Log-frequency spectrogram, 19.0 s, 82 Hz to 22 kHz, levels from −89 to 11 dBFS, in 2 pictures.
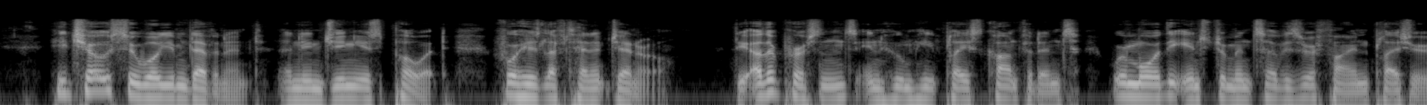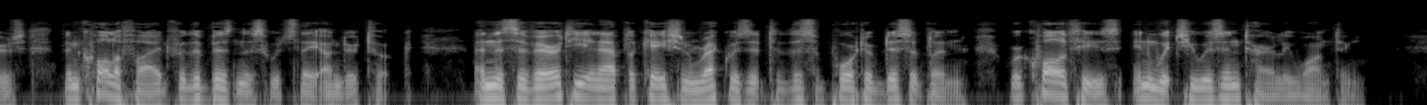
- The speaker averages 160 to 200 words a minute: Yes, average, 175 wpm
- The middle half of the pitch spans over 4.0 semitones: No, average, 2.8 semitones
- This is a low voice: Yes, low, 105 Hz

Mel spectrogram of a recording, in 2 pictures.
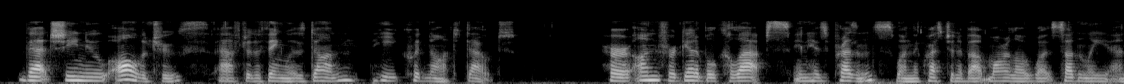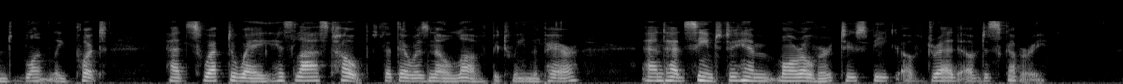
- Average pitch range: Yes, average, 3.1 semitones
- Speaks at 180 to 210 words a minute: No, average, 150 wpm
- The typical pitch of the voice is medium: Yes, medium, 160 Hz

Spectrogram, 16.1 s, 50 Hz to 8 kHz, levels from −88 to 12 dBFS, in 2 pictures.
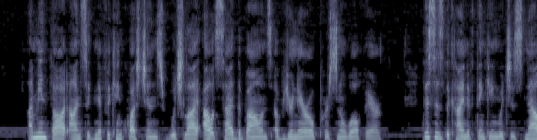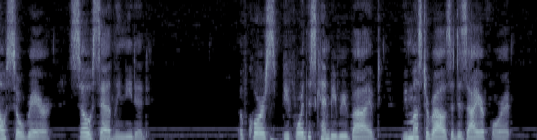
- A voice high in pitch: No, medium, 170 Hz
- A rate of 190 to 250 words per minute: No, average, 170 wpm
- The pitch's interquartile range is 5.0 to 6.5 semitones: Yes, wide, 5.6 semitones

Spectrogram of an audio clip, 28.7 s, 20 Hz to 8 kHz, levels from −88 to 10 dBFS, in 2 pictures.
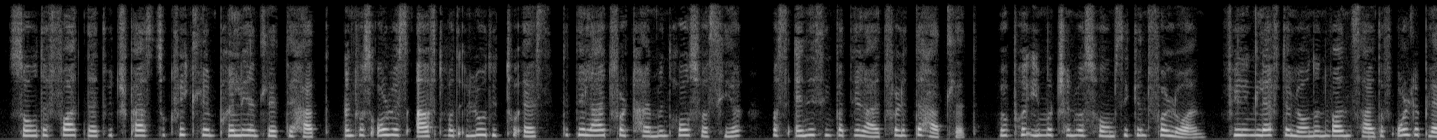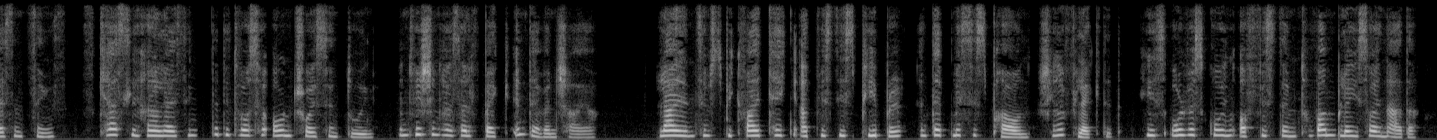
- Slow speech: No, average, 195 wpm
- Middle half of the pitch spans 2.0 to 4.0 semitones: Yes, average, 3.3 semitones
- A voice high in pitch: Yes, very high, 285 Hz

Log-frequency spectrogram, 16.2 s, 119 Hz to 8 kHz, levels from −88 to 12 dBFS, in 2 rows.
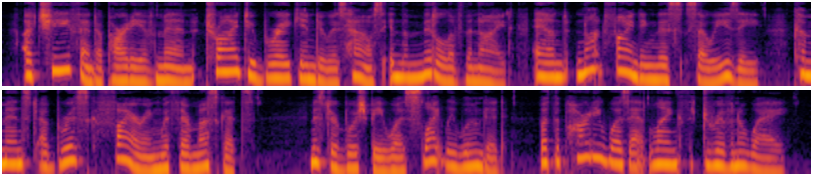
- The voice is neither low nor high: Yes, medium, 180 Hz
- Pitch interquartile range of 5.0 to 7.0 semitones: Yes, wide, 5.4 semitones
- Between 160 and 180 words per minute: Yes, average, 165 wpm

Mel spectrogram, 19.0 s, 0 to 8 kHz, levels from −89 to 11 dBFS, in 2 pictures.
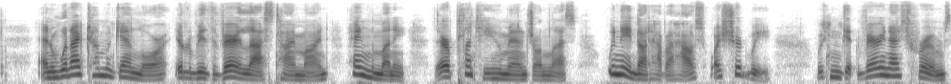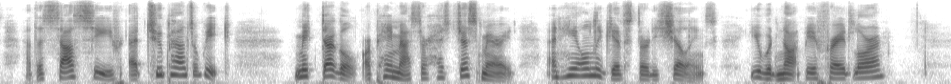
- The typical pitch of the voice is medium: Yes, medium, 155 Hz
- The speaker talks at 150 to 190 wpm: No, average, 200 wpm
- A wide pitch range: Yes, wide, 8.1 semitones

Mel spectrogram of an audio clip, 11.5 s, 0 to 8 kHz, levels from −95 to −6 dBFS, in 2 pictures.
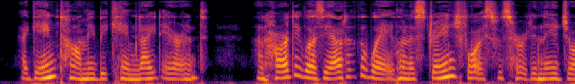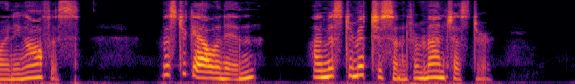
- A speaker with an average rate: Yes, average, 160 wpm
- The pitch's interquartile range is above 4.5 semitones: No, average, 3.9 semitones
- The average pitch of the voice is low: No, high, 210 Hz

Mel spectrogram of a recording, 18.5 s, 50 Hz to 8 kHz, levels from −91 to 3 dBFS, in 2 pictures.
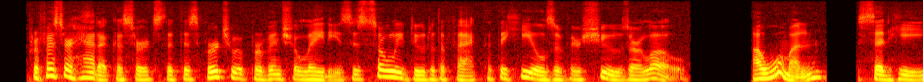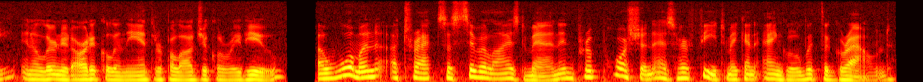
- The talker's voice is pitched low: Yes, low, 120 Hz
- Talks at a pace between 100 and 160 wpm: No, average, 170 wpm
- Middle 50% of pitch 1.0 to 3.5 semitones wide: No, average, 4.7 semitones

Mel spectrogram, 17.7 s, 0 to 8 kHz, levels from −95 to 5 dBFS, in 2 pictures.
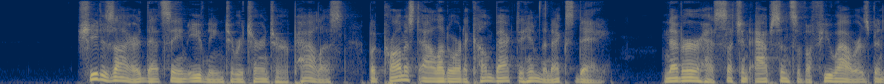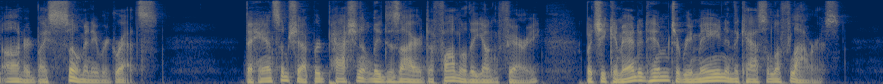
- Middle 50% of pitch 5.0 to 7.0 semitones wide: Yes, wide, 5.4 semitones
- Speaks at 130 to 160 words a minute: No, average, 190 wpm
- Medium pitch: No, very low, 95 Hz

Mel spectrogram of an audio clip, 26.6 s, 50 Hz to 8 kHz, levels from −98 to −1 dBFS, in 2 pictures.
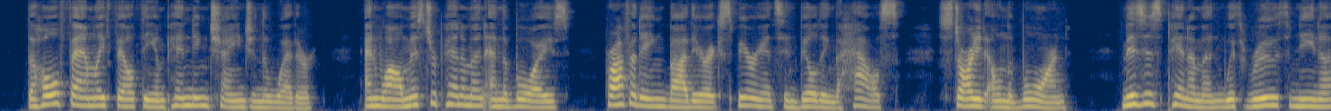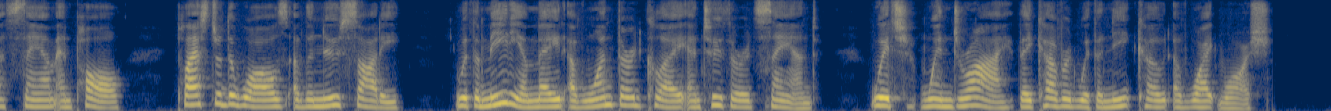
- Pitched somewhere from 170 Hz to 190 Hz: Yes, medium, 185 Hz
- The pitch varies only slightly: No, average, 3.7 semitones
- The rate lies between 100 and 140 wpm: No, average, 150 wpm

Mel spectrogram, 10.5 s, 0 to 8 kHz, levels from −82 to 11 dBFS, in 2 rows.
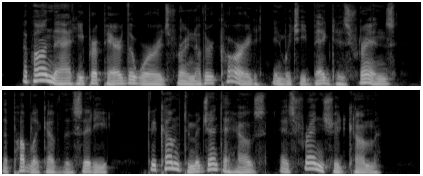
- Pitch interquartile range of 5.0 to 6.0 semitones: Yes, wide, 5.6 semitones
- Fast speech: No, average, 165 wpm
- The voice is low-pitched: Yes, very low, 95 Hz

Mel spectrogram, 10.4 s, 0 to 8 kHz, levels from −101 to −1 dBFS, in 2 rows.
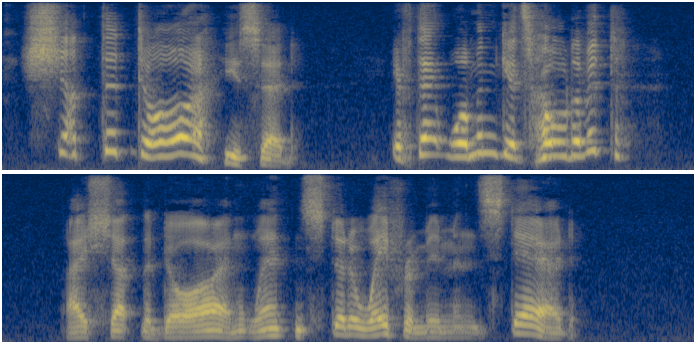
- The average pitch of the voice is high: Yes, high, 235 Hz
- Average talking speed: Yes, average, 150 wpm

